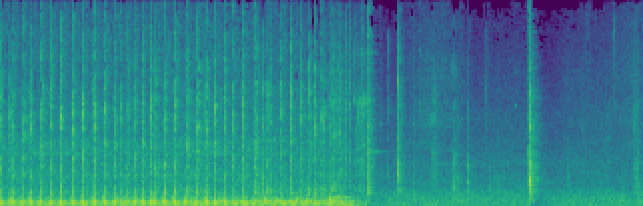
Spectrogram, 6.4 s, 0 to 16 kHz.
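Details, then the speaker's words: Echo CS-330T top-handle chainsaw, unused for years, hard to start, leaks oil: screams at high revs with ragged, uneven buzz then drops away; seems starving at high speed, high-speed adjustment turned out, likely needs carb kit. "turn that high speed adjustment out a little sounds like it's starving at a high speed"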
